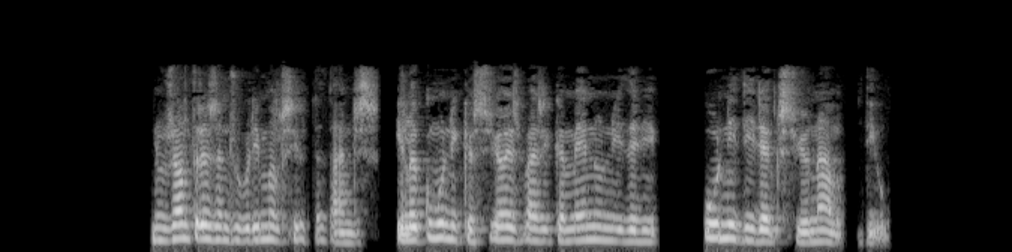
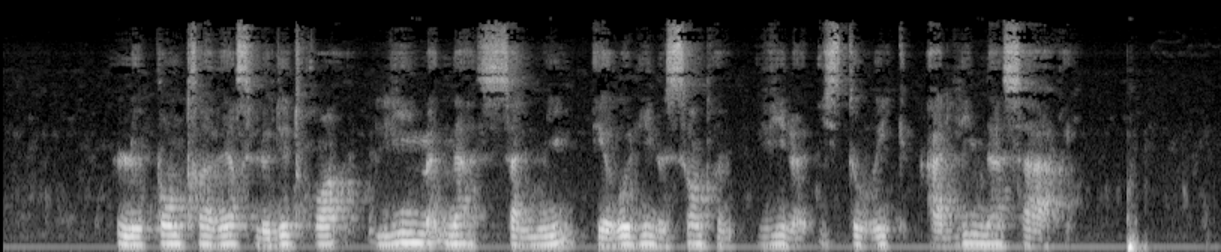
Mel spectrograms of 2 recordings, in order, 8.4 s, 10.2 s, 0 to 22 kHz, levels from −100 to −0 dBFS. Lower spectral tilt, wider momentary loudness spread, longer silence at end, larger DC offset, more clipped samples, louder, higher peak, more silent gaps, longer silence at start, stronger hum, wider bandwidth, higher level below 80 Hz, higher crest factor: about the same, -5.5 dB/octave vs -6 dB/octave; about the same, 12 LU vs 11 LU; first, 1.05 s vs 0.6 s; neither; neither; second, -25 LUFS vs -20 LUFS; second, -8 dBFS vs -2 dBFS; first, 3.18-3.30 s, 5.50-5.86 s, 7.06-7.14 s vs none; first, 1.25 s vs 1 s; neither; second, 7.6 kHz vs 15.5 kHz; second, -70 dBFS vs -38 dBFS; about the same, 18 dB vs 18 dB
